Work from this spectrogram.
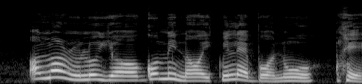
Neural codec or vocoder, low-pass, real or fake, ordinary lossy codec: none; 19.8 kHz; real; MP3, 64 kbps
